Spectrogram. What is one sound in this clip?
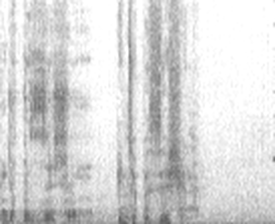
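A man speaks in a low voice.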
